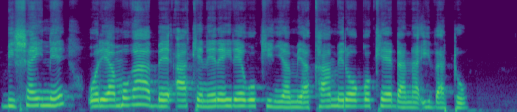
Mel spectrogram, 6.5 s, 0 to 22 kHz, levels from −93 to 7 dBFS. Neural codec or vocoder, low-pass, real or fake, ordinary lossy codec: vocoder, 44.1 kHz, 128 mel bands, Pupu-Vocoder; none; fake; none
